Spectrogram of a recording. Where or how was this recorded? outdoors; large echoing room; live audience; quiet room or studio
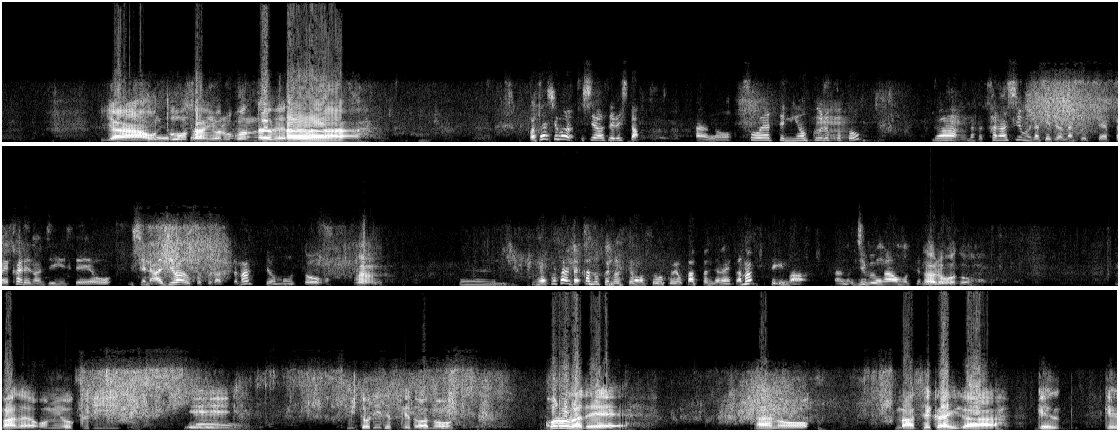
outdoors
